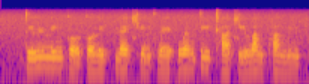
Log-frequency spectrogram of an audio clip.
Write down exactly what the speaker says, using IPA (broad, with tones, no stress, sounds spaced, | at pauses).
t̪ i˧˥ l y˥ n̪ i˥ ŋ k o̰˨˩ ʊ̯ k o˥˩ ʊ̯ l i˥ pʰ ɥ ɛ˥ t͡ɕʰ ḭ˨˩ n kʰ w e˦ ɪ̯ | w ə˧˥ n t̪ i˥ kʰ ä˧˥ t͡ɕ ḭ˨˩ ɻ w a˥˧ n pʰ a˥˧ n m i˥˩ ŋ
